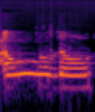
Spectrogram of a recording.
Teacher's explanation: Jadi bukan o ya, tapi a dibuka sedikit kedua bibirnya. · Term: baris fathah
